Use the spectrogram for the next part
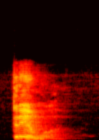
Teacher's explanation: a anti penúltima sílaba é mais forte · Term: proparoxítona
